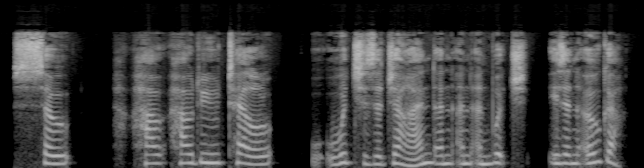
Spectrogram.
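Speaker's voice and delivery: small, high, timid voice. Narrator reads a twin's question after hearing about ogres; small voice. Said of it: "In a small voice".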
